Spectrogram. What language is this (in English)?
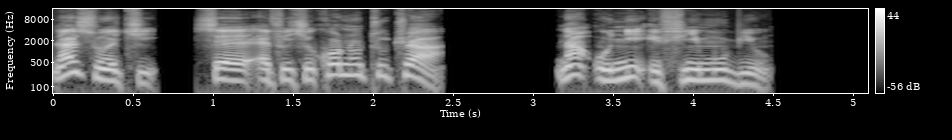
Akan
